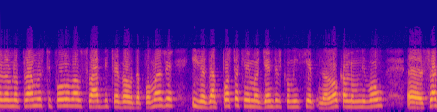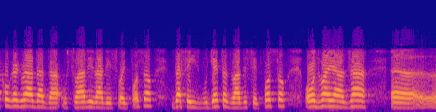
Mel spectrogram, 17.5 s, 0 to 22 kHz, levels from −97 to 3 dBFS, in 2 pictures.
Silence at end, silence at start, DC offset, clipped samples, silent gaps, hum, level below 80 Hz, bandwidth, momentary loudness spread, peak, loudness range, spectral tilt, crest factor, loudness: 0 s; 0 s; under 0.1%; under 0.1%; none; none; -74 dBFS; 5.6 kHz; 8 LU; -10 dBFS; 3 LU; -7 dB/octave; 14 dB; -24 LUFS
